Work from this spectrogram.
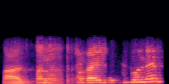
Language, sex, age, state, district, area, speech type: Assamese, male, 45-60, Assam, Morigaon, rural, conversation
